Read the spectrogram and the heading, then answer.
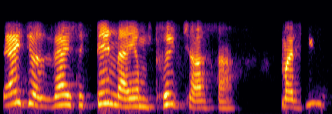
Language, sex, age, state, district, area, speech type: Kashmiri, male, 30-45, Jammu and Kashmir, Baramulla, rural, conversation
